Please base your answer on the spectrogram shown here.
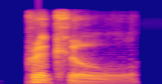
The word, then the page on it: precool: British English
